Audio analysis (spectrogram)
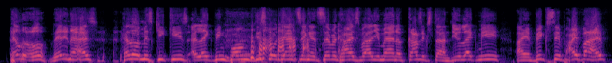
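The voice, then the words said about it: Borat impression. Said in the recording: “I guess I got to do this in a Borat voice”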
